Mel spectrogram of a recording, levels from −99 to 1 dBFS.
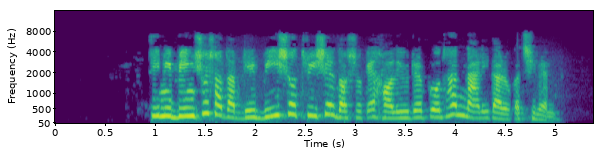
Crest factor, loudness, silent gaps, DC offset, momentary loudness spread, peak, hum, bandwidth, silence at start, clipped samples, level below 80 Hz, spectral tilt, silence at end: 16 dB; -16 LUFS; none; under 0.1%; 10 LU; -2 dBFS; none; 7.6 kHz; 0.95 s; under 0.1%; -62 dBFS; -3.5 dB/octave; 0.4 s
